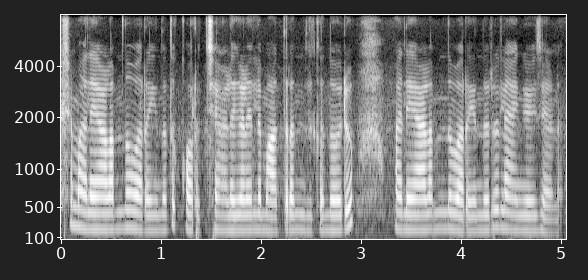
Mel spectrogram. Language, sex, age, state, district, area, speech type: Malayalam, female, 18-30, Kerala, Thiruvananthapuram, rural, spontaneous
